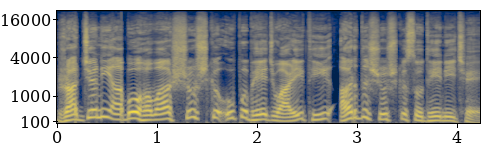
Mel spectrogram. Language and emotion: Gujarati, neutral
